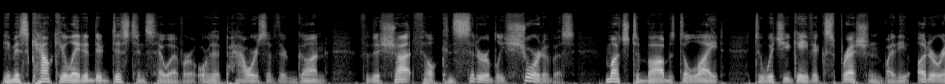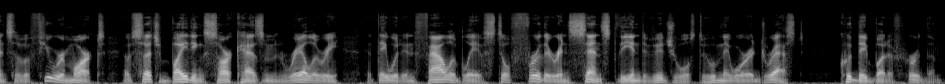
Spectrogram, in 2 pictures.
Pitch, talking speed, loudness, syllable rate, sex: 90 Hz, 195 wpm, -22 LUFS, 5.7 syllables/s, male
